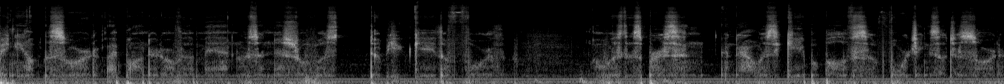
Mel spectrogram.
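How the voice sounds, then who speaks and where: A man whispers at a moderate pace with big swings in loudness over noticeable background noise. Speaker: ASMR storyteller. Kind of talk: read story. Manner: whispered. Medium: read story.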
